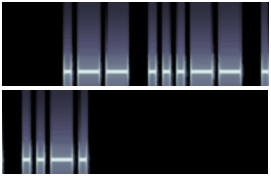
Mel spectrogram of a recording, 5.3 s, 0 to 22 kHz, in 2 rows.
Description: Morse code, heard as a keyed tone, about 17 wpm, 700 Hz. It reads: W3EF
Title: Easy Call Signs Repeated 3x - 17wpm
